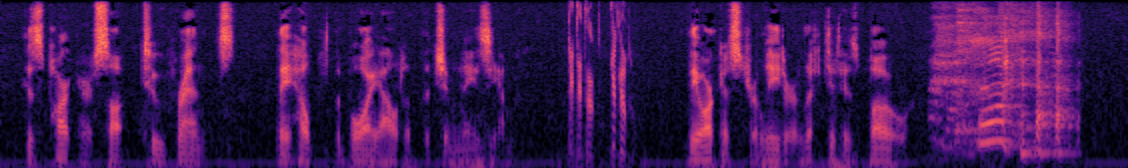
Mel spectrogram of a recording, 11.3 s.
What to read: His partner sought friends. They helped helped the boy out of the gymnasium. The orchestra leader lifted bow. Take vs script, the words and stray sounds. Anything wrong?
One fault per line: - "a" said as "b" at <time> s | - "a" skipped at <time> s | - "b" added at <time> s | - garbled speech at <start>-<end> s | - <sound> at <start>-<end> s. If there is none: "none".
- "two" added at 1.4 s
- "helped" skipped at 3.3 s
- chirp at 5.7-6.4 s
- "his" added at 8.4 s
- laugh at 9.3-10.8 s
